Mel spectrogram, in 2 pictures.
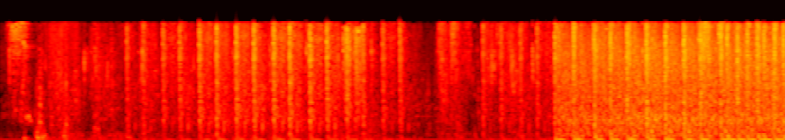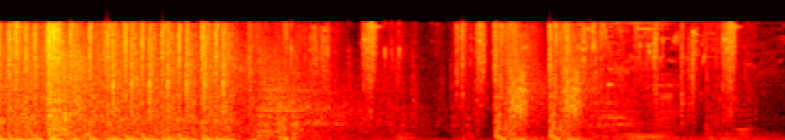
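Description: Gunfire in a Fortnite arena match, rapid bursts of automatic shots that rise into a loud, sustained volley mid-way, then break into scattered shots near the end.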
